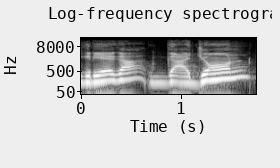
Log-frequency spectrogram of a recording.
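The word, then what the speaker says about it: Gayón: Arroba Moy Gallón, así como se escribe, así como siempre lo has visto. Moy con Y, Gallón con Y, G-A-Y-O-N.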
